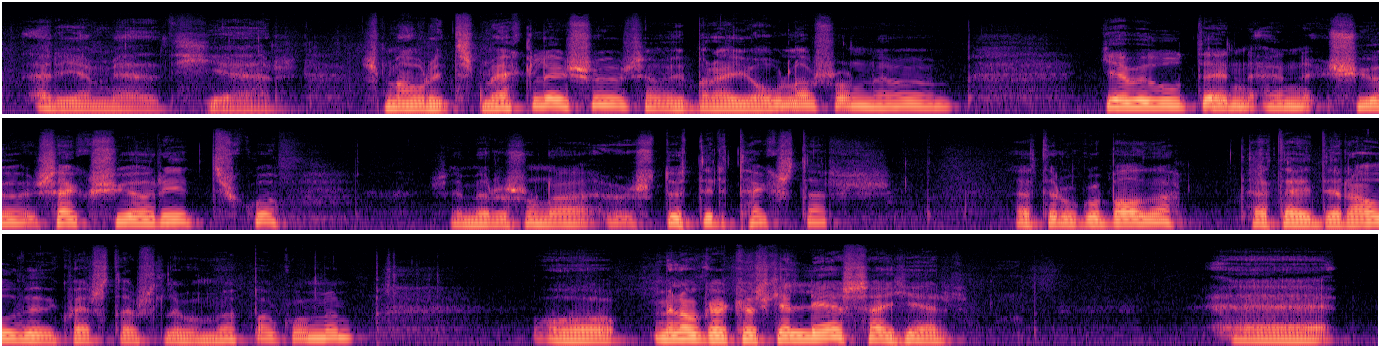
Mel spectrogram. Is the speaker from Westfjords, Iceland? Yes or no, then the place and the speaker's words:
no; Reykjavík, Capital Region, Iceland; Ég fættur og uppalinn í bakhúsi við Bergstæðastrætið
